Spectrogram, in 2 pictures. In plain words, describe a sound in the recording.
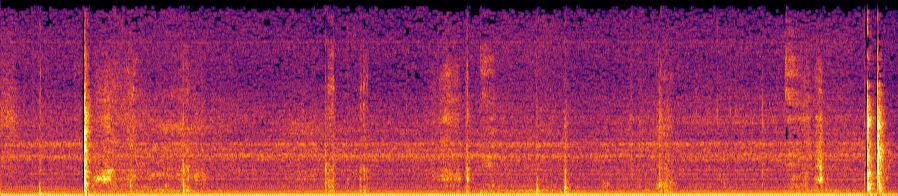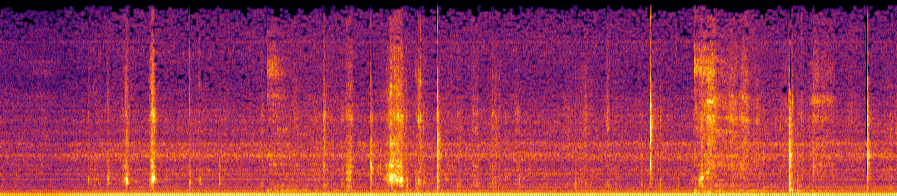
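A screwdriver scrapes and clicks against a metal casing.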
